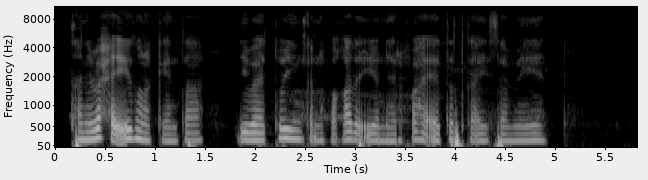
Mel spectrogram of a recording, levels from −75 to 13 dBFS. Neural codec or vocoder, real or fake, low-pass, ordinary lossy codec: none; real; 9.9 kHz; none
